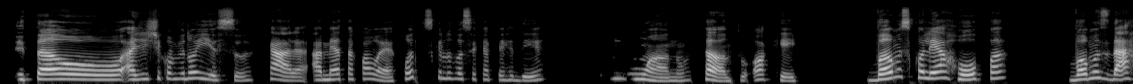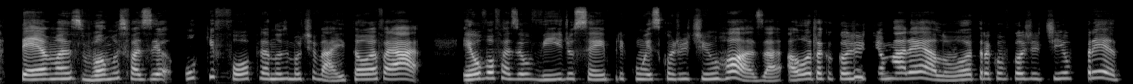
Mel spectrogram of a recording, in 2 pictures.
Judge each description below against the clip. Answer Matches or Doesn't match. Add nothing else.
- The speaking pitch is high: Matches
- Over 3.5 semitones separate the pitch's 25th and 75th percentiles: Doesn't match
